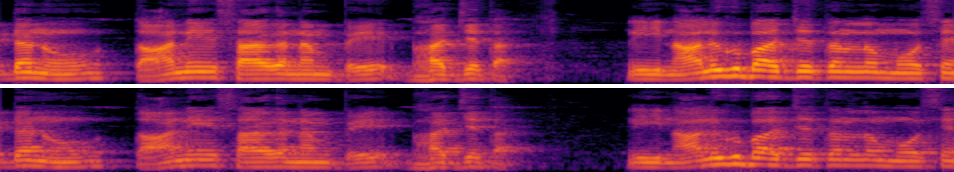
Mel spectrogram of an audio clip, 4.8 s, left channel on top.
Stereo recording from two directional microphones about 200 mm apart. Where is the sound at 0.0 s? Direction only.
25° left (ahead or behind).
